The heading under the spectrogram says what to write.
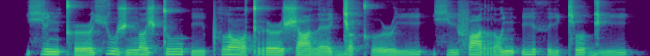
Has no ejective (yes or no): yes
